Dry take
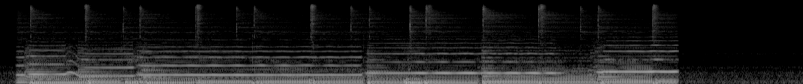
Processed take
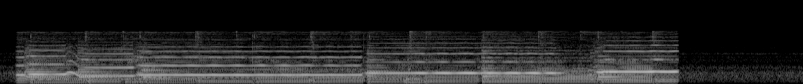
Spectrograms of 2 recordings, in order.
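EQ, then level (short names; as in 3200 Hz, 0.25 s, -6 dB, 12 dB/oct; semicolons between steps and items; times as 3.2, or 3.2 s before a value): HPF 300 Hz 12 dB/oct; brick-wall FIR low-pass 4700 Hz; +7.5 dB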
